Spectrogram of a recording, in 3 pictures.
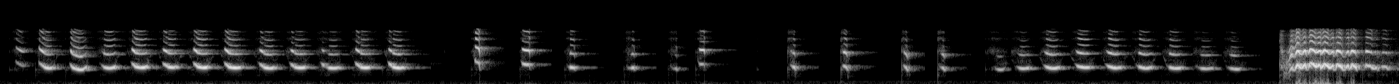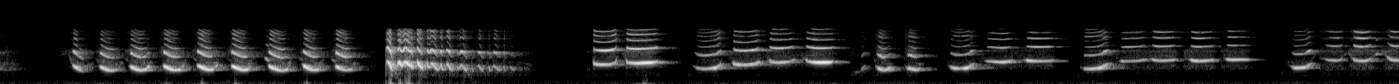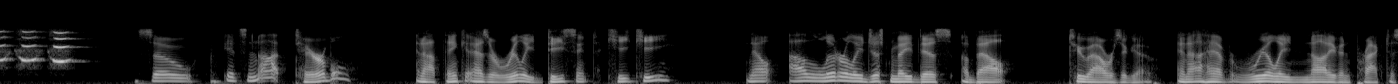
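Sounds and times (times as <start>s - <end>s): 
homemade turkey call made from a plastic pill bottle yelping: 0.1s - 4.2s, 4.8s - 14.1s, 14.7s - 19.3s, 19.9s - 29.0s
harsh loud turkey call squawks: 0.1s - 19.3s, 19.9s - 29.0s
speech: 30.3s - 31.6s, 32.2s - 34.8s, 35.4s - 38.1s, 38.7s - 41.9s.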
